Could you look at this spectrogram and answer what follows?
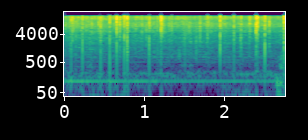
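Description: Edible gum (gond) frying in desi ghee, a soft continuous sizzle broken by frequent sharp pops and crackles, close up and fairly quiet, with no talking.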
